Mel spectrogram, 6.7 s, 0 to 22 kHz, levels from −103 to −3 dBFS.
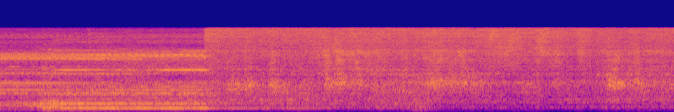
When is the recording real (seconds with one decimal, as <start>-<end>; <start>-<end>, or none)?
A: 0.0-1.2; 2.6-3.4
